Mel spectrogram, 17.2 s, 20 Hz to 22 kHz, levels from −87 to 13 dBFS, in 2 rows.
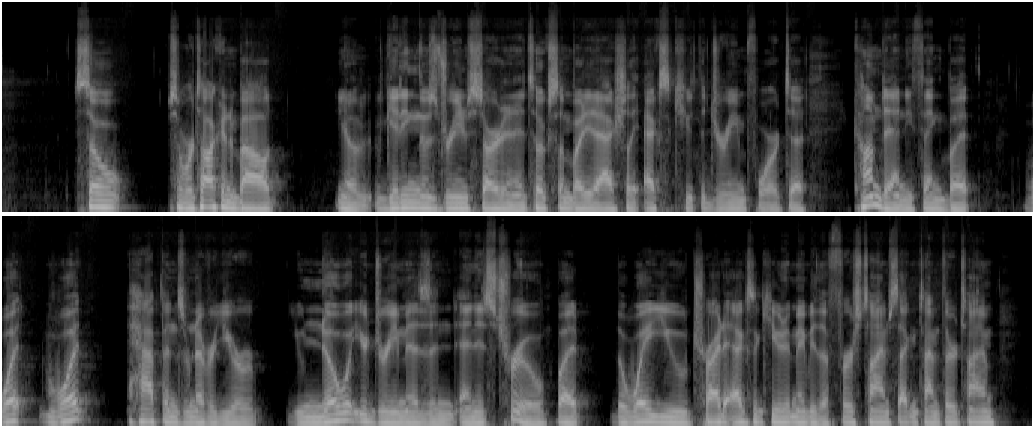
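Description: From 13.08 to 15.08 s, de-emphasis was applied wrongly: a treble-cutting filter intended to reverse pre-emphasis acted on speech that carried no such boost, or the correction ran a second time. The result is a smooth downward tilt across the upper spectrum, about 8 dB lower at 10 kHz than at 1 kHz. For those two seconds the speech turns dull and muffled, losing crispness in its sibilants and consonant edges.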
